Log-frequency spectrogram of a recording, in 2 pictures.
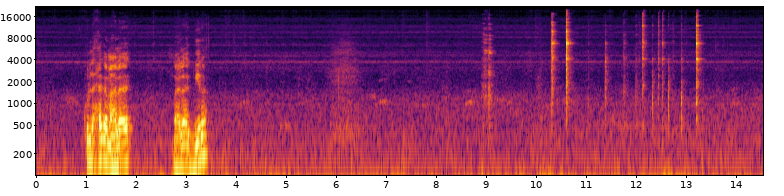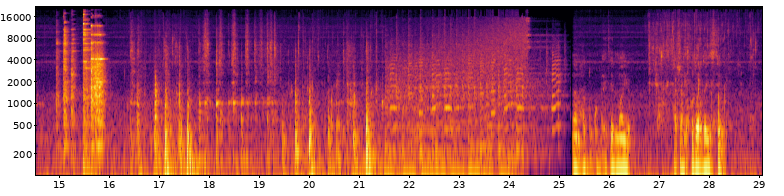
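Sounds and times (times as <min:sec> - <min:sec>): metal spoon scraping a pot: 0:15.0 - 0:21.5.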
